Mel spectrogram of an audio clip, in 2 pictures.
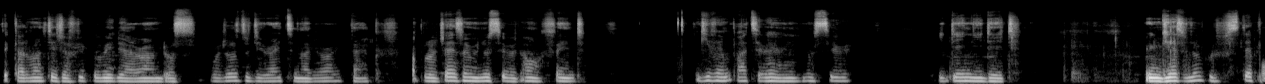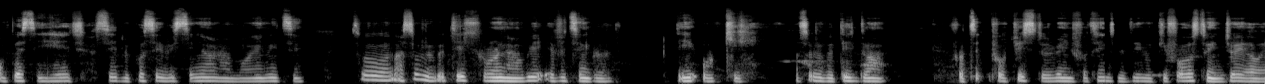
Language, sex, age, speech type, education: Nigerian Pidgin, female, 46-60, spontaneous, tertiary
